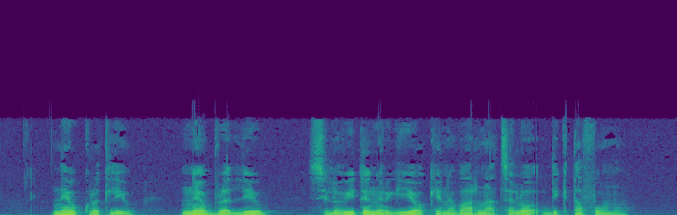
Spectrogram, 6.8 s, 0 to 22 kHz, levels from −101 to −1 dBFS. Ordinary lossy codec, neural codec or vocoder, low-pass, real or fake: AAC, 32 kbps; none; 9.9 kHz; real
